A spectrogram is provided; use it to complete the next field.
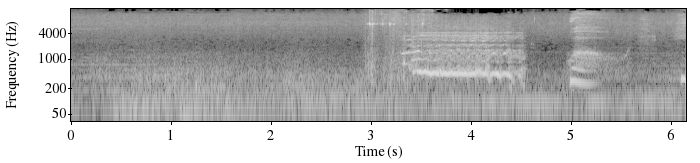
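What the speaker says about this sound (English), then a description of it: "The horse nearly woke the guard." A horse in the medieval video game Pillars of the Earth whinnies loudly and shrilly twice in close succession, rising out of a steady low rumble of rain and thunder.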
